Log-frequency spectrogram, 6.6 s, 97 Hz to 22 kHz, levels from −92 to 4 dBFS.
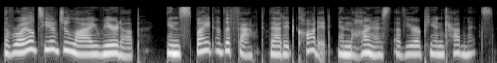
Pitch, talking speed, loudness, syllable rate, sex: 230 Hz, 190 wpm, -16 LUFS, 5.0 syllables/s, female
